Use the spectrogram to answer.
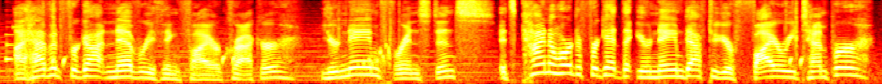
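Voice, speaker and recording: Hesitant paper frog singer. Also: male voice, high-pitched, animated, fairly quick, sharp tone, faint music behind. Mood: wry. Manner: hesitant, wry.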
